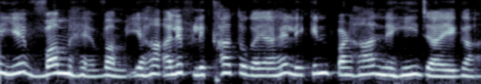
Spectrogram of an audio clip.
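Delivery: normal talking voice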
